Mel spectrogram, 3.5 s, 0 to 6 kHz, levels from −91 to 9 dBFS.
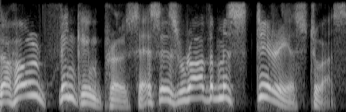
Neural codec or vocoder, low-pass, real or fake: none; 5.4 kHz; real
